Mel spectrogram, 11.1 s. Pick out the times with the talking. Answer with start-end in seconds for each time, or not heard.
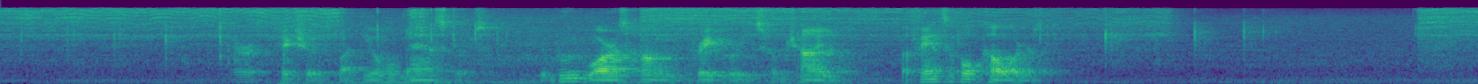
1.8-7.8.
